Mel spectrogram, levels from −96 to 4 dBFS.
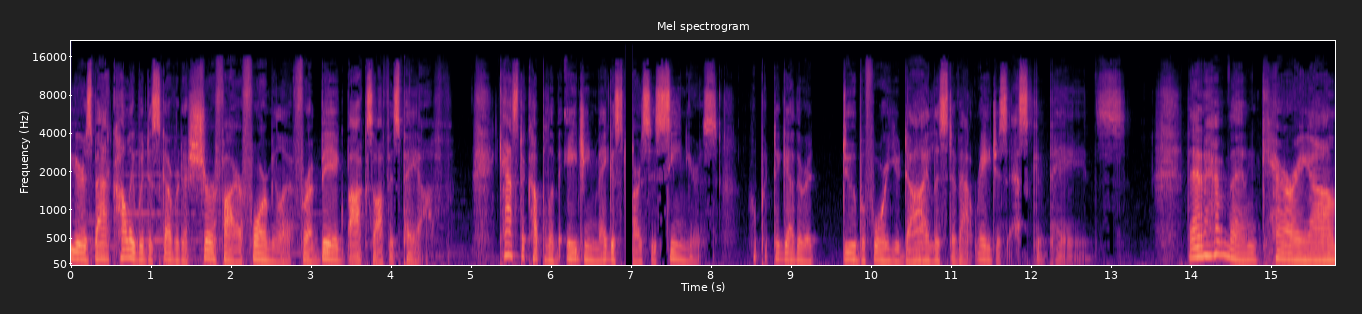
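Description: A digital broadcast dropout hits at 6.93 s and lasts until 7.03 s, a hole of about 96 ms. The receiver stopped getting usable data, either because the signal failed or because incoming frames failed their error check, so it muted its output rather than play corrupted audio. The gap's length fits roughly three lost frames. The sound cuts abruptly to silence and then resumes, and whatever was transmitted in that window is simply gone.

A time-stretched section begins at 11.93 s and runs to the end of the clip. From that point the pace drops abruptly to about 0.6 times its previous speed, while the pitch stays where it was. The likely cause is software lengthening this passage to fill a set duration, holding pitch steady by repeating short slices of the waveform.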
